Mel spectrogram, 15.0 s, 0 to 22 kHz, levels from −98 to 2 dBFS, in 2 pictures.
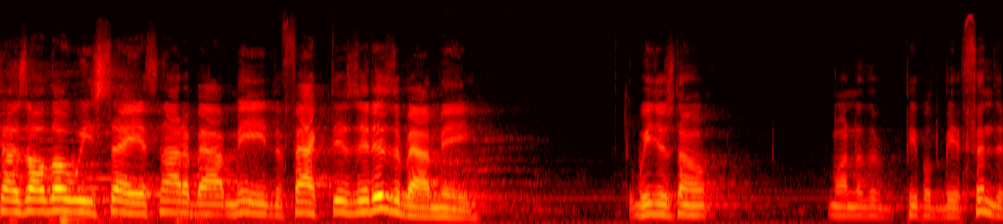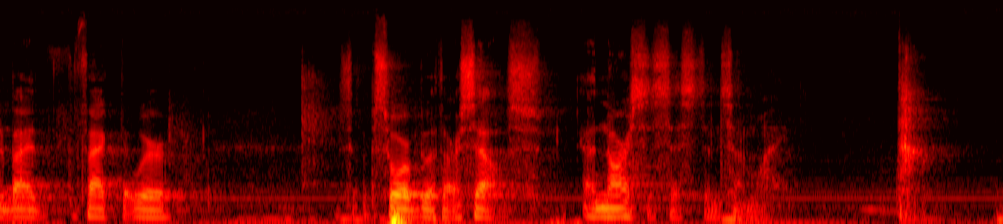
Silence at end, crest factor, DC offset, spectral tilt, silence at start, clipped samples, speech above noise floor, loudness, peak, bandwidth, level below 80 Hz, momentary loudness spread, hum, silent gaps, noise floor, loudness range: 0 s; 24 dB; under 0.1%; -5.5 dB/octave; 0 s; under 0.1%; 34 dB; -43 LUFS; -20 dBFS; 18.5 kHz; -54 dBFS; 22 LU; none; none; -76 dBFS; 14 LU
